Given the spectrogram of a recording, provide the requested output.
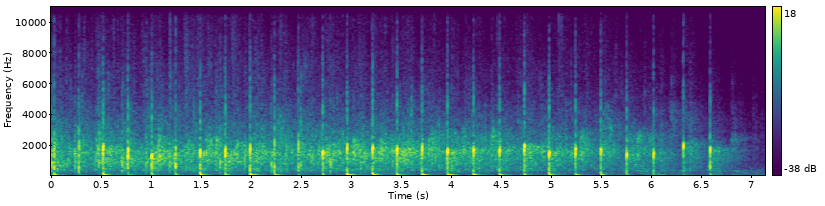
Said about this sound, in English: But let us now welcome her with the gift of applause.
